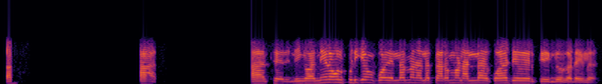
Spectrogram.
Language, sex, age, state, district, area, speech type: Tamil, female, 45-60, Tamil Nadu, Thoothukudi, rural, conversation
